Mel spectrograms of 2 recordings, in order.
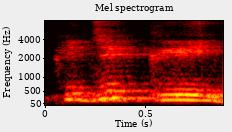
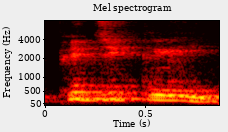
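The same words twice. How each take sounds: No difference in how they are said.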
